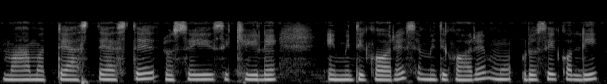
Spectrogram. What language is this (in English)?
Odia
